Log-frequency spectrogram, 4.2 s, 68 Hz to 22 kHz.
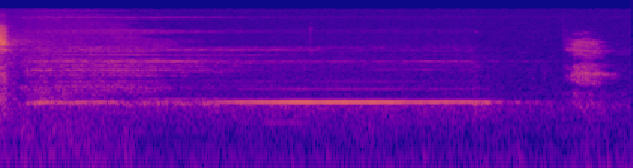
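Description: CrossFire CNC plasma table's stepper motors whining at one steady pitch as the gantry makes a 5-inch incremental jog in the negative Y direction, stopping a little after three seconds in.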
